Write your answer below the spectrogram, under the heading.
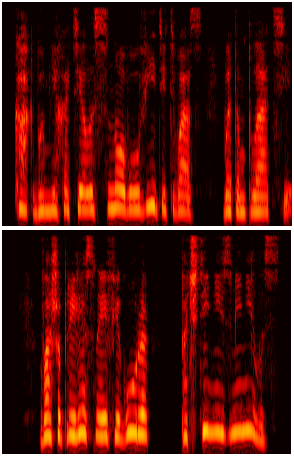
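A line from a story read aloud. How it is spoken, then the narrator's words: Nervous giggling. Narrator (Russian): нервно хихикнула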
